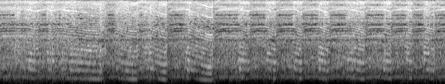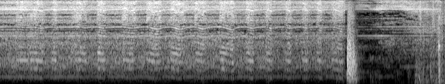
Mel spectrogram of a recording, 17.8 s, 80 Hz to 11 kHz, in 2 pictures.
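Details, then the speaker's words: Simulated preparation of mandibular first molar (FDI #36) on a typodont for full veneer crown: high-speed handpiece whine dipping in pitch as bur bites during occlusal reduction of lingual cusps, then stopping abruptly. "So, and if you look a bit lingually, you can now appreciate how I have reduced the height of the mesiolingual cusp, and it is still in the shape of a cusp. So I will do the similar thing for the distolingual cusp also."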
